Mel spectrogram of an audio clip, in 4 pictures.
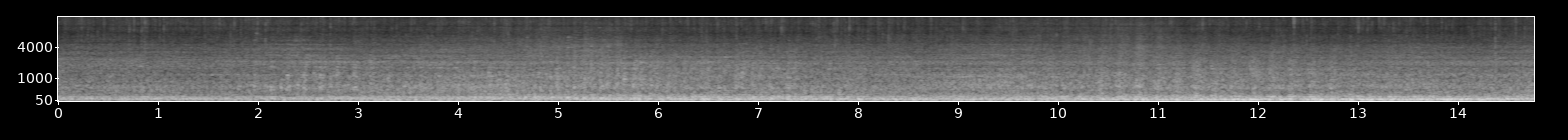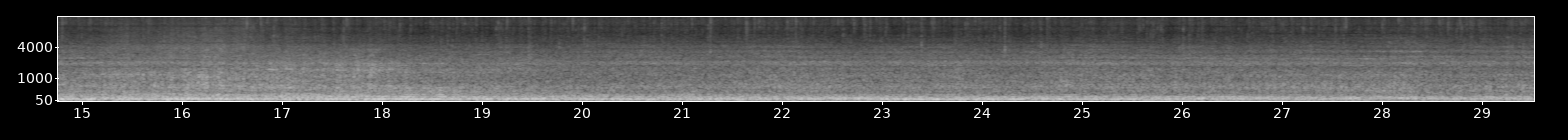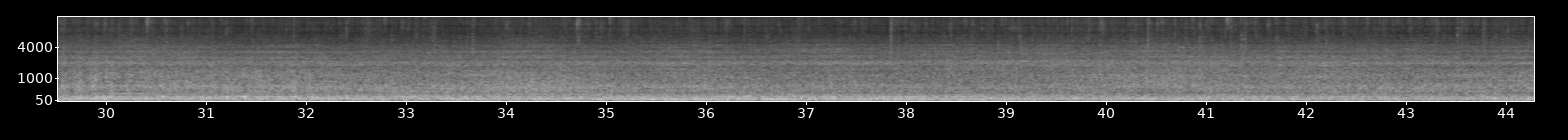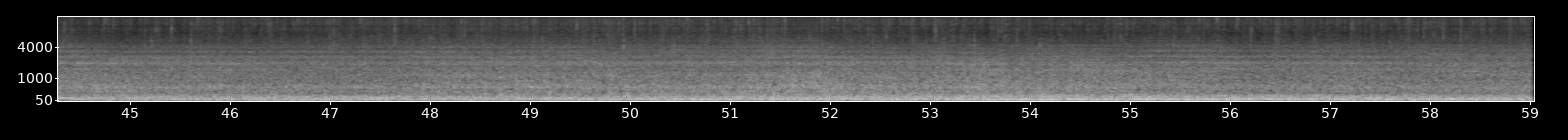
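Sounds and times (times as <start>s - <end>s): freight train wheels rumbling: 0.0s - 59.0s.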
